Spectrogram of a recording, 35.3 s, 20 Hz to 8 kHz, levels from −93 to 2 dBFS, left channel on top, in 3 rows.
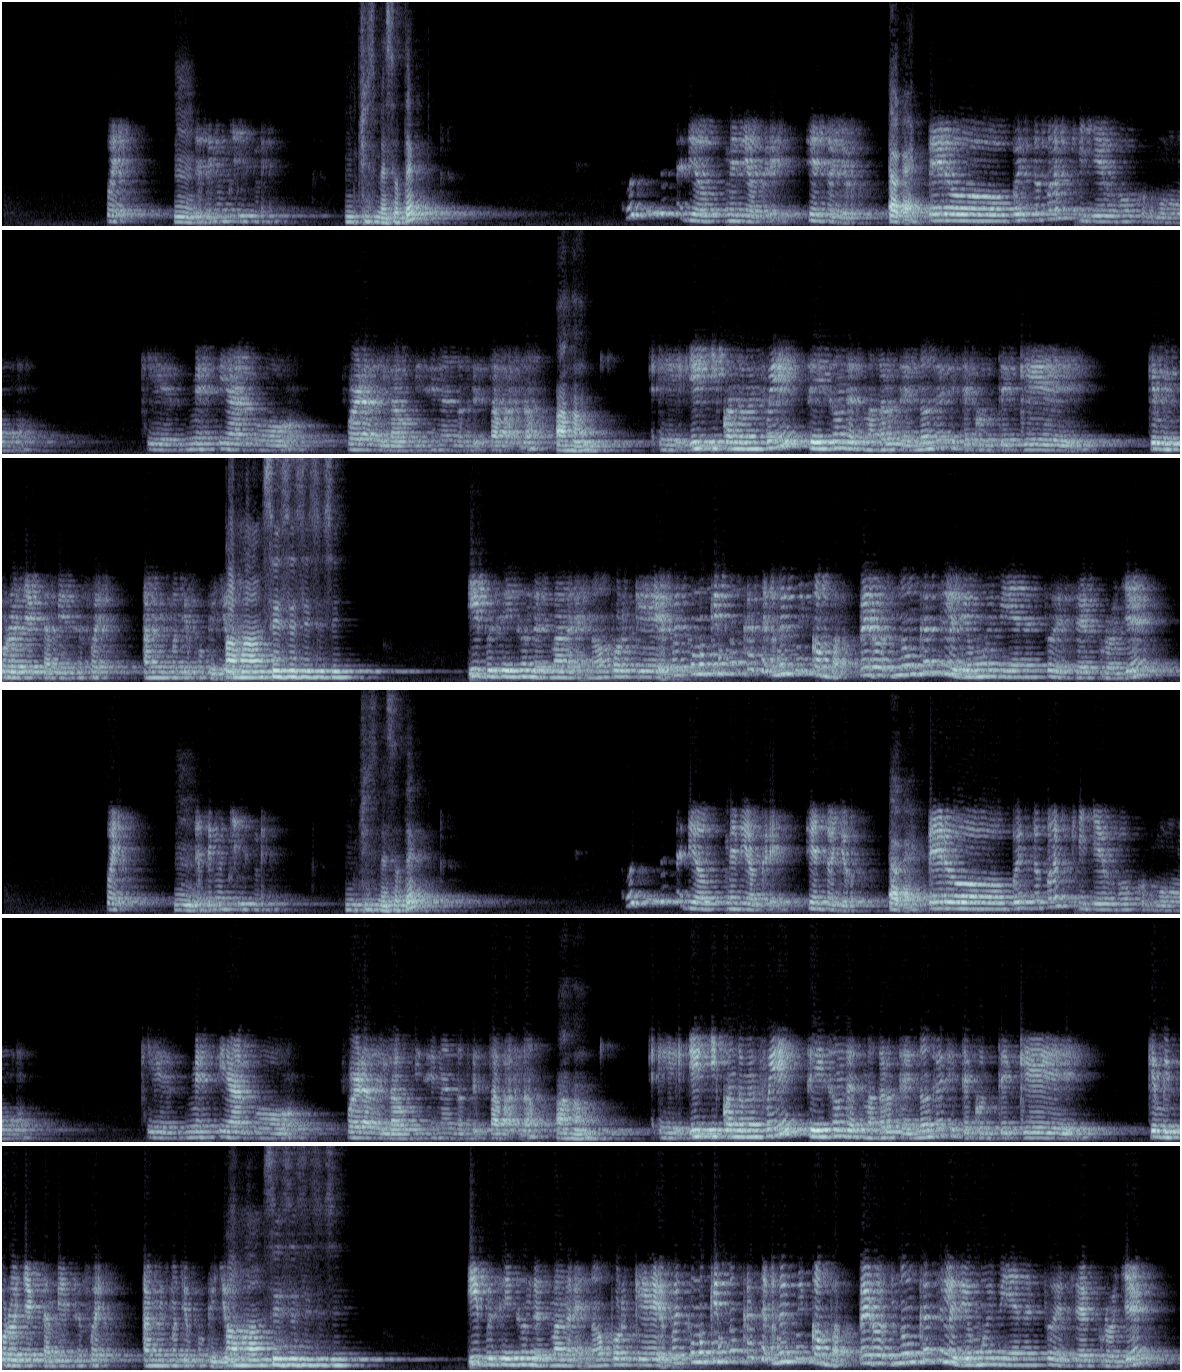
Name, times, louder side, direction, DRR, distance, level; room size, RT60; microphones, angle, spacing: voice 1, 1.9-2.7 6.2-8.5 9.3-12.0 13.2-14.8 15.2-17.1 18.3-22.6 23.2-24.6 25.0-25.9 28.2-35.0, right 2 dB, 50° right, 0 dB, 2.4 m, -25 dB
voice 2, 3.4-4.1 8.9-9.2 17.3-17.7 25.8-27.0, left 2 dB, 55° left, 7 dB, 1.0 m, -21 dB
15.5 x 8.8 x 2.8 m, 1.1 s
head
